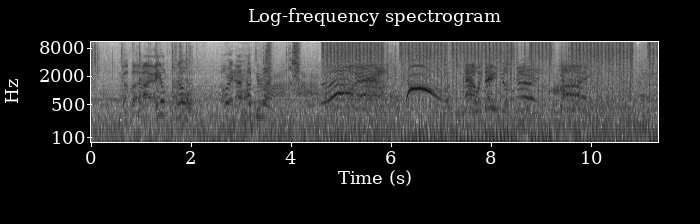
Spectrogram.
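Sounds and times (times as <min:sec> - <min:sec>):
speech: 0:00.7 - 0:05.0
rifle gunfire in a rapid continuous burst: 0:04.6 - 0:11.3.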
